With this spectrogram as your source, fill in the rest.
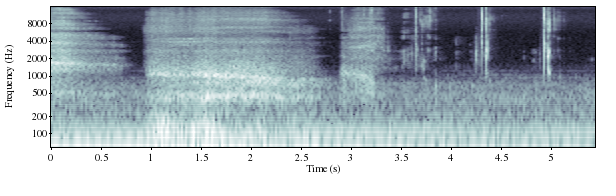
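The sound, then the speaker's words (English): A long, breathy exhale gives way to a few crisp bites and chews on a slice of charred meat, short crunchy snaps spaced about half a second apart over a low steady hum. “Dillon let out a long breath before he finally took his first bite.”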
